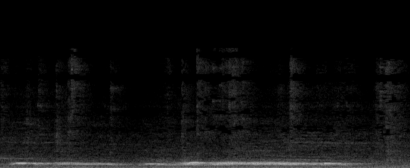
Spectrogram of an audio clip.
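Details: Spotted dove calling the flock at dusk. A short coo is followed by a longer, louder, drawn-out cooing phrase that swells and then tapers off.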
